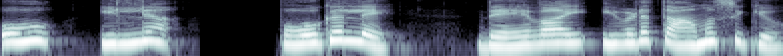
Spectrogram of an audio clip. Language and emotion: Malayalam, fearful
